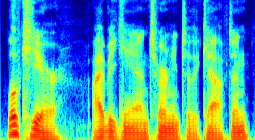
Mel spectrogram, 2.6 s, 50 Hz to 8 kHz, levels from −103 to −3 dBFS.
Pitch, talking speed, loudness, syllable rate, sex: 80 Hz, 190 wpm, -20 LUFS, 5.7 syllables/s, male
